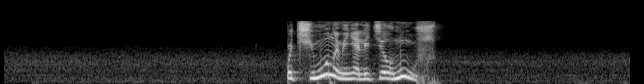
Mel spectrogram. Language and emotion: Russian, angry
